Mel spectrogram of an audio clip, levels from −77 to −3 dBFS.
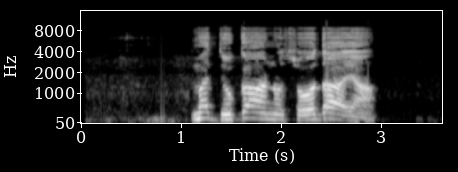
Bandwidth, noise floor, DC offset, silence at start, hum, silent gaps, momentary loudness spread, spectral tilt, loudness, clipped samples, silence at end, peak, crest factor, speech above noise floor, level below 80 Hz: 10.5 kHz; -64 dBFS; under 0.1%; 1.1 s; none; none; 7 LU; -3.5 dB/octave; -14 LUFS; under 0.1%; 0.7 s; 0 dBFS; 16 dB; 50 dB; -60 dBFS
